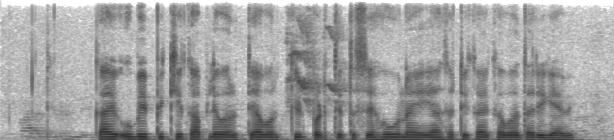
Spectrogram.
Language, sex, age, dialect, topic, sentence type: Marathi, male, 18-24, Northern Konkan, agriculture, question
